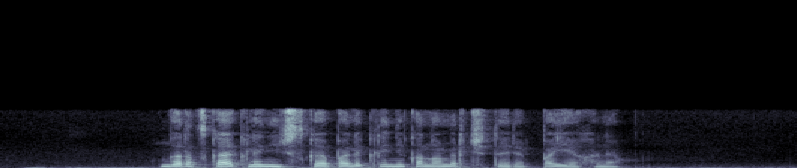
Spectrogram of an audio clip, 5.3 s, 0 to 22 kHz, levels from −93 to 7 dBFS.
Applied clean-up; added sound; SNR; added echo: neural mask model Resemble Enhance denoiser.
